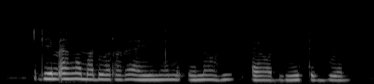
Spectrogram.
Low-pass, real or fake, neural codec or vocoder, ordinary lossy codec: 5.4 kHz; real; none; AAC, 48 kbps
